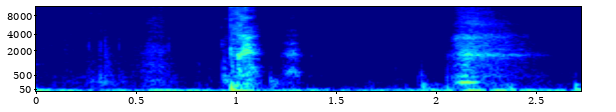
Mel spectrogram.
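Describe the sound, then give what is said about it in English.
A cat named Grey Kitty spits: two sharp, breathy hissing bursts about a second apart, rising out of a low rustling background. No one speaks. “Man, Grey Kitty got on here and fucking started spitting, to be honest.”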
